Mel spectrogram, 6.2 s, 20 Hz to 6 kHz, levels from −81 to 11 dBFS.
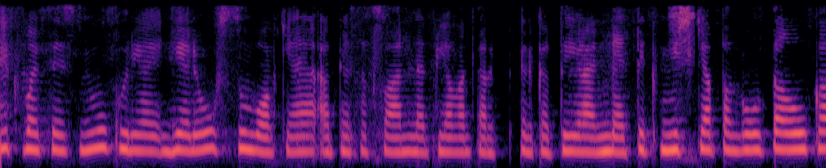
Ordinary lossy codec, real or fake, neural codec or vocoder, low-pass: AAC, 24 kbps; fake; codec, 16 kHz, 2 kbps, FreqCodec, larger model; 5.4 kHz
